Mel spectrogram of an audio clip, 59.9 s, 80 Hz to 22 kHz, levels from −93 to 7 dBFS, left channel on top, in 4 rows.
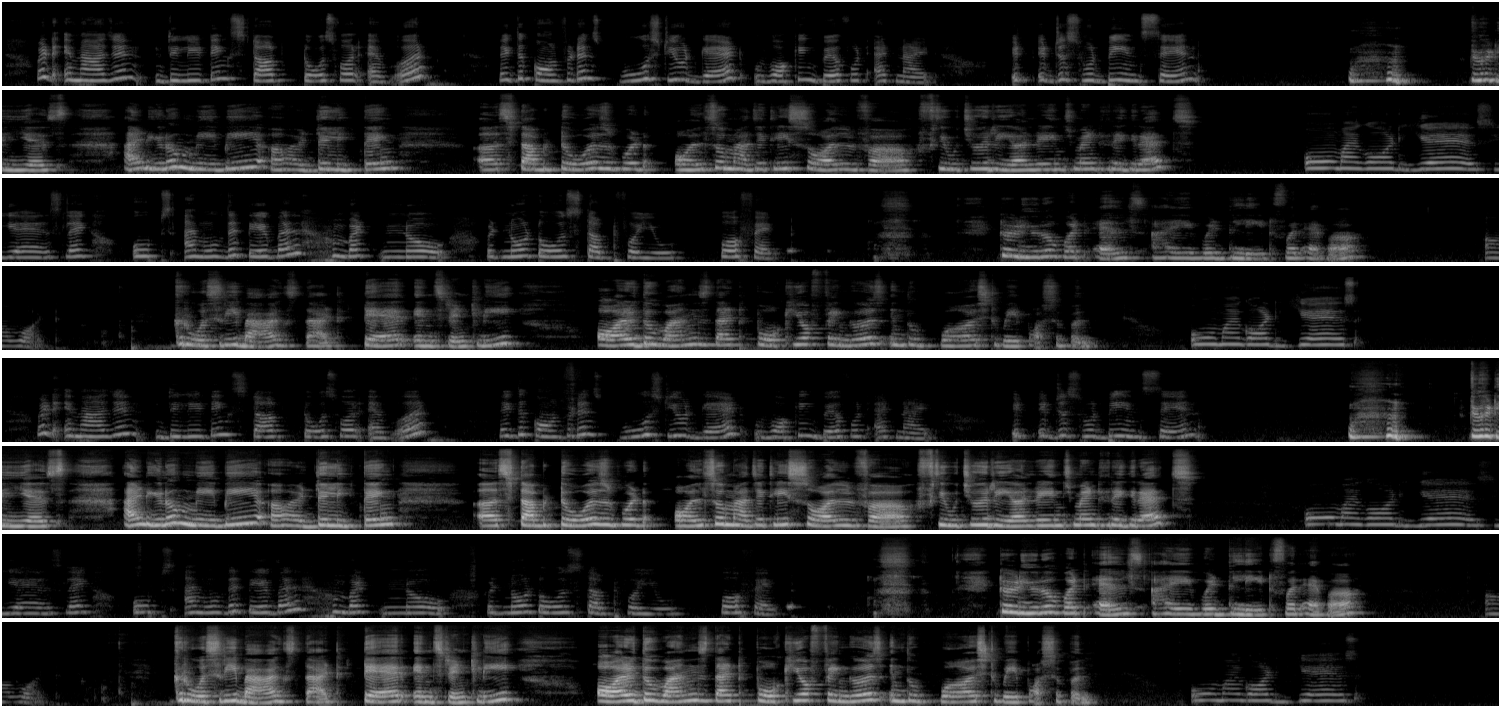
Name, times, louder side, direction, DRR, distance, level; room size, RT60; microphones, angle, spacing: voice 1, 0.1-4.4 5.0-9.3 10.1-12.0 28.0-36.7 37.1-37.7 44.8-45.3 46.2-46.6 56.8-58.5, left 3 dB, 55° left, 0.6 m, -47 dB
voice 2, 13.5-14.2 14.7-19.2 19.7-26.9 38.7-39.0 39.6-43.6 46.6-50.3 50.9-55.8, right 8 dB, 85° right, 0.4 m, -33 dB
4.8 x 2.1 x 2.5 m
head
